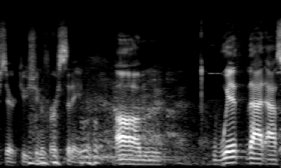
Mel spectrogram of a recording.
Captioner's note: laughter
